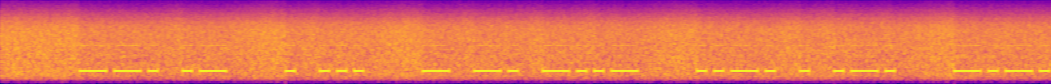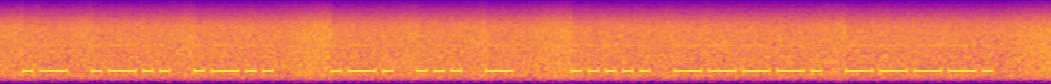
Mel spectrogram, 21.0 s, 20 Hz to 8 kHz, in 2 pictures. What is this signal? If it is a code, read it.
Morse code, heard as a keyed tone, machine-sent, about 14 wpm, 510 Hz, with radio static. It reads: GA ES TNX FER CALL RST 599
